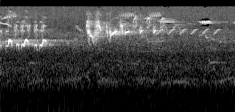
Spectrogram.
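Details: Quieter moment of dawn chorus at Farndale: a few clear chirps and a thin trill early, then faint, evenly spaced high notes in the background.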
